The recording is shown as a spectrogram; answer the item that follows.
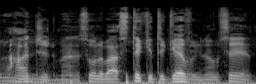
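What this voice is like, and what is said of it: Deep male voice. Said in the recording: “My voice sounds deep ... It is deep.”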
